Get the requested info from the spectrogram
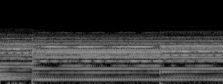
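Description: Sustained synthesizer chords from the Arturia Pigments soft synth, played by the MIDIQ chord-progression sequencer. The chord changes about a third of a second in and again just past halfway.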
